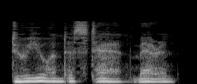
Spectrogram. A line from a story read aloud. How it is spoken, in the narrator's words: she whispered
